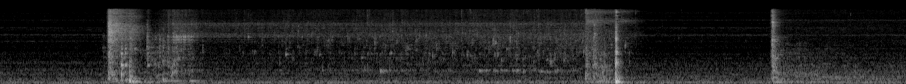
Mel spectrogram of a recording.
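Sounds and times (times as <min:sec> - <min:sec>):
train car doors: 0:01.1 - 0:02.0, 0:07.7 - 0:08.9
train car sink: 0:01.1 - 0:06.5
train car toilet flush: 0:01.1 - 0:06.5.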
